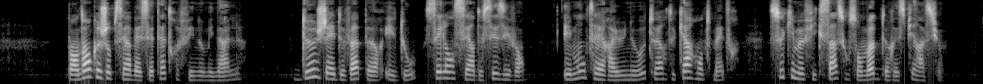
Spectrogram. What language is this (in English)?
French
